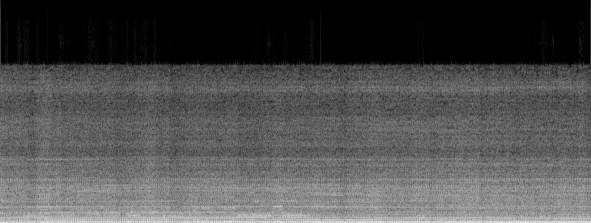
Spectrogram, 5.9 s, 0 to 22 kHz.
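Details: 2023 Yamaha R3 while riding: a steady engine drone with a faint, thin, steady whine riding over it; source unknown, owner unsure whether it is harmful.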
